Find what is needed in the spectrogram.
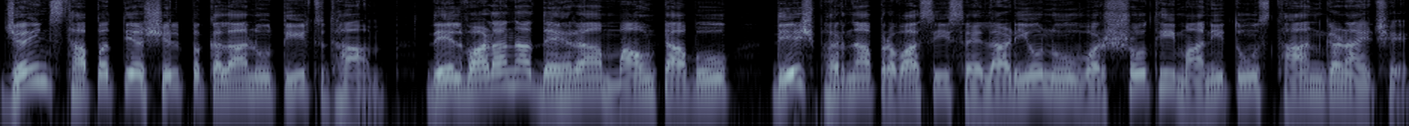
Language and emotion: Gujarati, neutral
